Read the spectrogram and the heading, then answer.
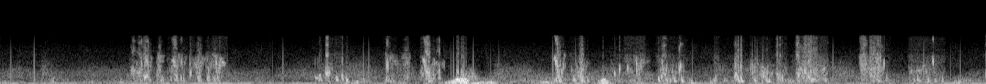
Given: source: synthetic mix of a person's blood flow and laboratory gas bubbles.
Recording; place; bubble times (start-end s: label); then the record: Doppler ultrasound of blood flow; subclavian vein
1.30-2.28 s: bubbles
3.12-3.52 s: bubbles
3.83-4.11 s: bubbles
4.19-4.45 s: bubbles
5.51-5.91 s: bubbles
6.10-6.51 s: bubbles
6.55-6.88 s: bubbles
7.13-8.29 s: bubbles
8.59-8.91 s: bubbles
9.08-9.46 s: bubbles
9.84-9.87 s: bubbles
From the record:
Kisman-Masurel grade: 232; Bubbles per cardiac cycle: several, 3 to 8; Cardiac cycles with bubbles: 50 to 99%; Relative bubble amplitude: moderate (0.250 to 0.450); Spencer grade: 3 (all of the cardiac periods contain showers or single bubble signals, but not dominating or overriding the cardiac motion signals); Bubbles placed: anywhere in the cardiac cycle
